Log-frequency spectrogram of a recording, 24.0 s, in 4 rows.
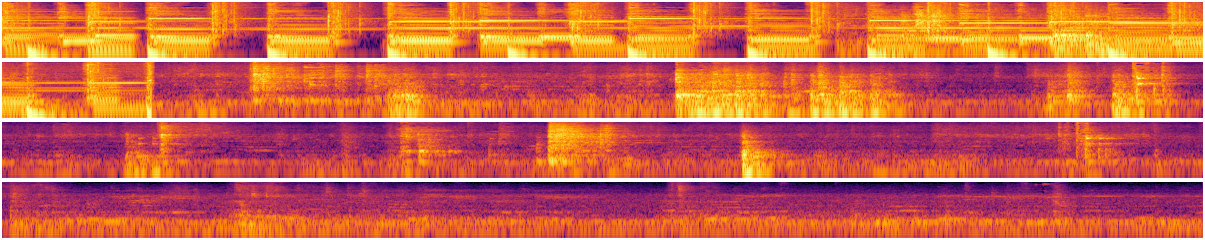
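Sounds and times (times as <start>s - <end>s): pans and utensils clattering: 6.8s - 13.2s, 13.8s - 17.9s.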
